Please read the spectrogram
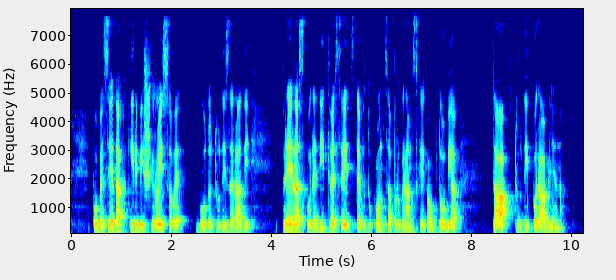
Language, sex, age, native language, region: Slovenian, female, 50-59, Croatian, Drava region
